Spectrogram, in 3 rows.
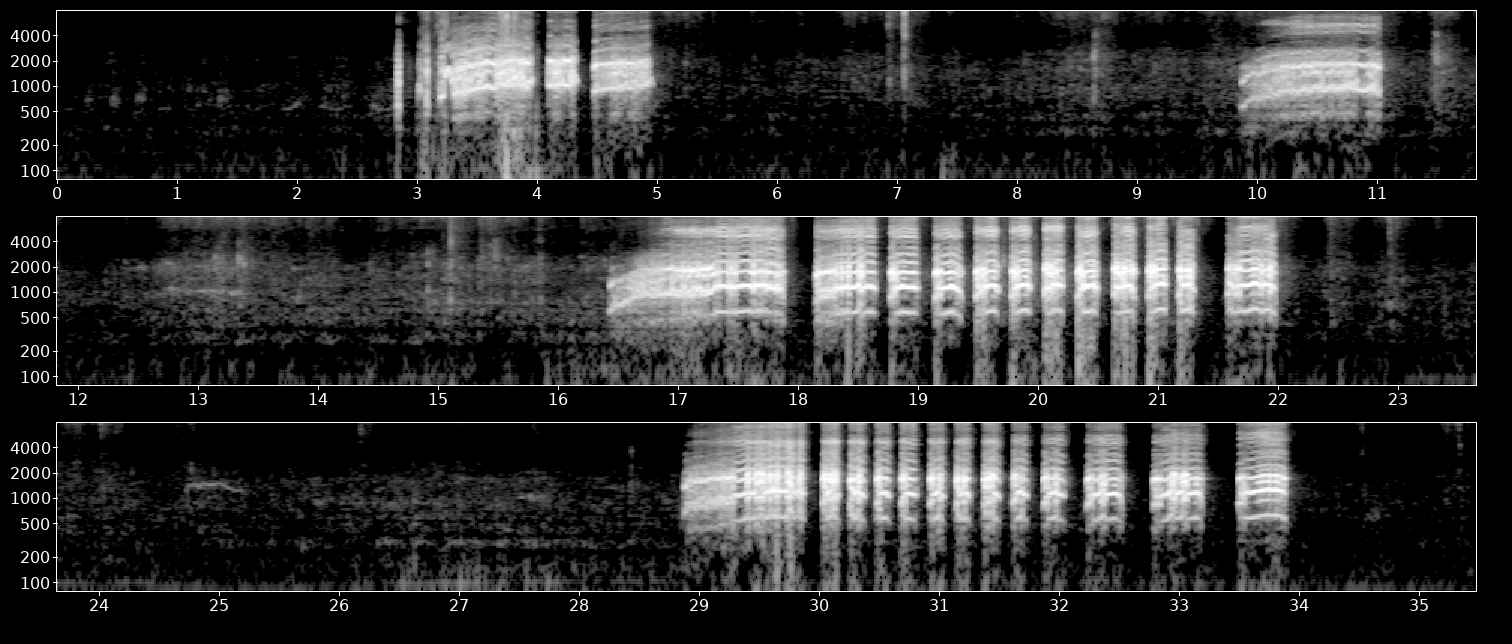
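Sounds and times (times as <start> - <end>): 
Red junglefowl hen cackling: 2.8 - 5.1, 9.8 - 11.2, 16.4 - 22.2, 28.8 - 34.1
faint background rustles: 4.9 - 16.5, 22.1 - 28.9, 34.0 - 35.4.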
